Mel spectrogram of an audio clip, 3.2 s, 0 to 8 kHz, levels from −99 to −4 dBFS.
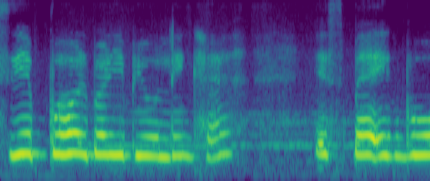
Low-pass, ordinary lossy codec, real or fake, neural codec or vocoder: none; none; real; none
